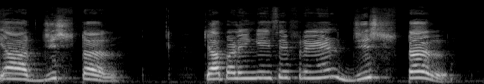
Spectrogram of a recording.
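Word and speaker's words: xyster: तरह से एक्स वाई एच टी ई आर जिस्टर क्या पढ़ेंगे इसे फ्रेंड जिस्टर एक्स को जा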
